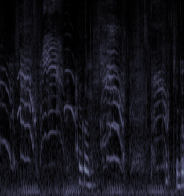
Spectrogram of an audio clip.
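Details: Indoors in a birthing box, a Persian angora mother cat delivers kittens: a run of arching, rising-falling meows repeats about every half second, overlapping steady Korean speech counting the newborns.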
